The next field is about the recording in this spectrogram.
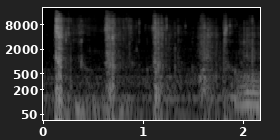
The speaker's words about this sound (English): I'm eating a type of cracker. I want you to listen to me eat it and see if you can guess what type of cracker this is.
